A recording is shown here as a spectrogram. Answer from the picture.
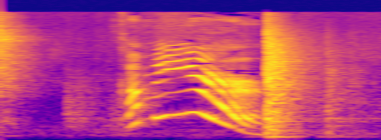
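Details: Almost three-week-old Chow Chow puppies starting to walk: a single arching whimper that rises and then falls in pitch, cut off by a sharp knock, with a person coaxing quietly in a small room.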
